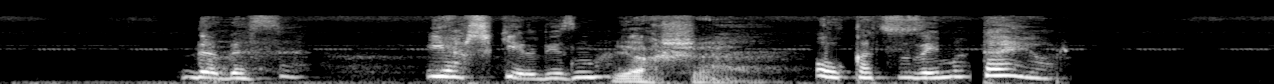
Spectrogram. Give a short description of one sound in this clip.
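An elderly woman speaks firmly and with feeling.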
